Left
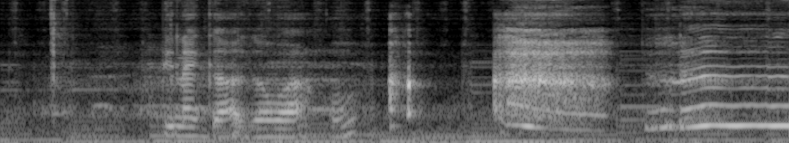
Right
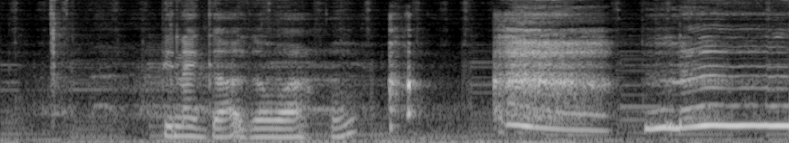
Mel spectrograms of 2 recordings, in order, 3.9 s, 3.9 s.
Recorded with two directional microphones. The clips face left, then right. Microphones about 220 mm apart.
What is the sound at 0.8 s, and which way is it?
Child singing, 35° right (ahead or behind).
